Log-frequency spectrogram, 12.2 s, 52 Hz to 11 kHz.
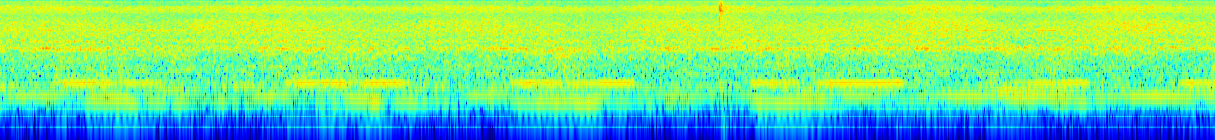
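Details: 1980s Electrolux Twin Turbo 500-series exclusive (1988 Z517 or 1989 Z521) with a 550 W motor, on a quick run test. Steady motor drone at constant pitch with a slow, gentle pulsing and no rubbing or grinding. Motor sounds fine and suction is good.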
